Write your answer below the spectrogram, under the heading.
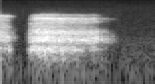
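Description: An imitated smooth, airy breath in, showing a normal inspiration as contrast to a friction rub.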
